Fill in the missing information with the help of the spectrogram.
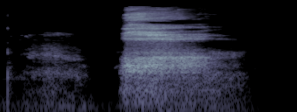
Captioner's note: breathes out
